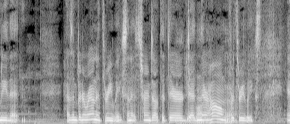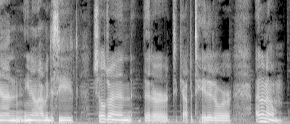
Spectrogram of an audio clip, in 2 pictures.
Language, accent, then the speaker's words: English; Torrance, California, United States; growing up in Torrance, which is a city located in a part of Los Angeles County known as the South Bay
